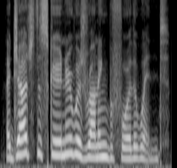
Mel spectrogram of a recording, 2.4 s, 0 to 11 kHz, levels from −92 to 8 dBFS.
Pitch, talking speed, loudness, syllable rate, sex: 240 Hz, 230 wpm, -17 LUFS, 6.7 syllables/s, female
